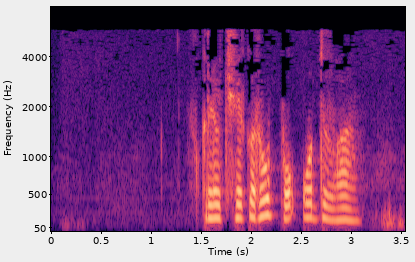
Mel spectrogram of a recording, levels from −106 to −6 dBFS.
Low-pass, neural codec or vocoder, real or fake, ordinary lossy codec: 7.2 kHz; none; real; MP3, 24 kbps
